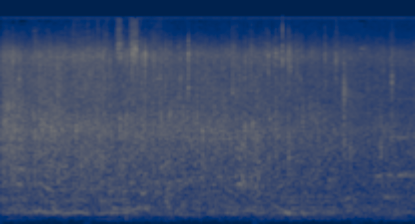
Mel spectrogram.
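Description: Audience applauding steadily in an arena, with voices of people in the crowd over the clapping.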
